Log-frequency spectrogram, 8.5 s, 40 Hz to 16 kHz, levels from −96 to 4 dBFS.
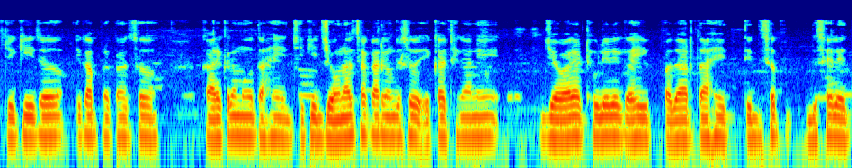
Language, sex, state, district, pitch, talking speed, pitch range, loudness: Marathi, male, Maharashtra, Washim, 120 Hz, 155 wpm, 115-125 Hz, -17 LUFS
